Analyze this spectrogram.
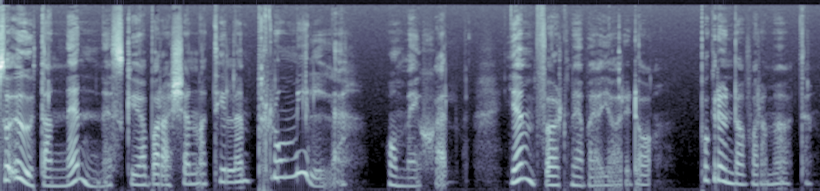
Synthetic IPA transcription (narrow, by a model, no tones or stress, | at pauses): sɔʉ̟ːt̪anːɛnːəskajaːbɑːɾaɕɛnːat̪ʰɪlːɛnpʰɾʊmɪlːə̰ | ɔmːɛjɧɛ̰lvjɛmfœːʈmeːvaja̰ːjœ̰ːɾɪd̪ɑ̰ː | pʰɔɡɾɵnd̪avːoːɾamøːt̪ʰən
